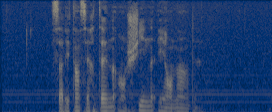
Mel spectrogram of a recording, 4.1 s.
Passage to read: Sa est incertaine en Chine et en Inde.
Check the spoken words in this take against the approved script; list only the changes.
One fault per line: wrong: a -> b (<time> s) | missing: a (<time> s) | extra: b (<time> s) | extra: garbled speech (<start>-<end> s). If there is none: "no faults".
no faults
